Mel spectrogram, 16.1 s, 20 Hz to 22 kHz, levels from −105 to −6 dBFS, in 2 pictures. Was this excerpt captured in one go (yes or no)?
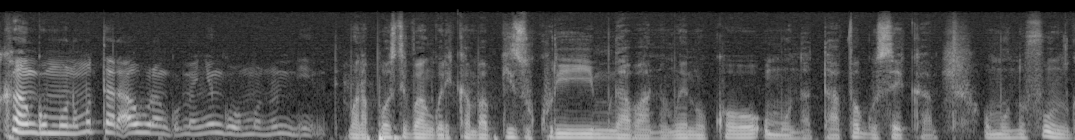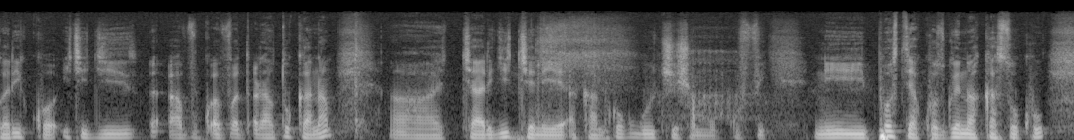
no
